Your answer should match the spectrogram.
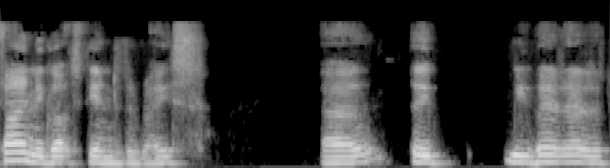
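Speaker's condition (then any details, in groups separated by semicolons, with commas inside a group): Parkinson's disease; physiotherapy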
